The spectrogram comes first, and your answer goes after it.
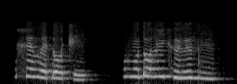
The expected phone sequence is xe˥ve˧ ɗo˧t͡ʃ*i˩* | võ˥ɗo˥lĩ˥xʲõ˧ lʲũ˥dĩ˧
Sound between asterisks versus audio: correct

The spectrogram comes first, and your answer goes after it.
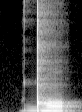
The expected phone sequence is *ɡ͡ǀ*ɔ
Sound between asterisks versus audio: incorrect: ɡ͡ǃ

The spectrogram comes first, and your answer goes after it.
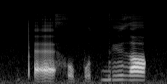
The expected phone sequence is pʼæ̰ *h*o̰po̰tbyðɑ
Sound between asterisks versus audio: correct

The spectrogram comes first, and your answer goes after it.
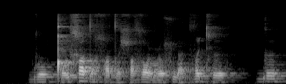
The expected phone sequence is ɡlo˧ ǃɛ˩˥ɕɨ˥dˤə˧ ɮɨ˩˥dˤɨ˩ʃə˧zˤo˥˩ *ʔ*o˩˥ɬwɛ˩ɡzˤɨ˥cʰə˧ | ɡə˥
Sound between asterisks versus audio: incorrect: ʕ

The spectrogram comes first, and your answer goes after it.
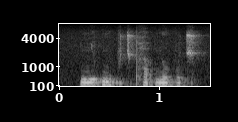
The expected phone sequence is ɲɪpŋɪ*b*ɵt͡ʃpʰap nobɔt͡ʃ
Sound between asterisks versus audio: correct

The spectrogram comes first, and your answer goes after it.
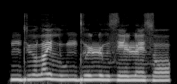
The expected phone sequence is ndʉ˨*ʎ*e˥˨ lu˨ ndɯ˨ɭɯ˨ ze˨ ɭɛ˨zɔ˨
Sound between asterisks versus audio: incorrect: lˠ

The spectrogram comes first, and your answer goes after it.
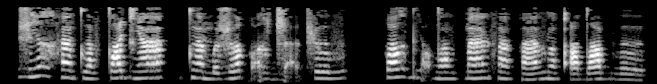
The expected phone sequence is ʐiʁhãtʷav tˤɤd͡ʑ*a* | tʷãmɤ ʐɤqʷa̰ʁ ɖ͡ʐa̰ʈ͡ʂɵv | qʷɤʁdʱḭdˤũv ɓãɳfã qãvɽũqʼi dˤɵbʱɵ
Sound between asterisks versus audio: incorrect: ã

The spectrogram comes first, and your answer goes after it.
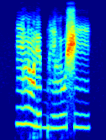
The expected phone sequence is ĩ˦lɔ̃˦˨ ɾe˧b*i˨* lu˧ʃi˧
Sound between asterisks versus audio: correct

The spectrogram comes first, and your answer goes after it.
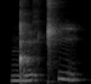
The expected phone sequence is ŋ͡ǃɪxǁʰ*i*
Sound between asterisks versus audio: correct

